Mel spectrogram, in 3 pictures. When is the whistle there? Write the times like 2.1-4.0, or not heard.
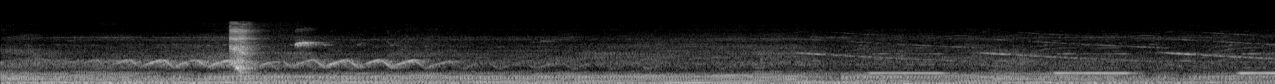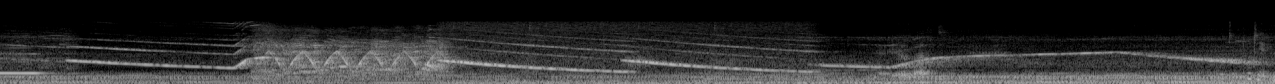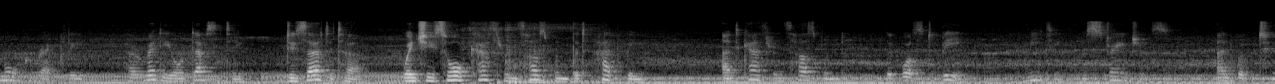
2.2-3.1.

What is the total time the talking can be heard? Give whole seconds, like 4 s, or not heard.
13 s.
